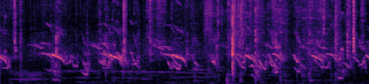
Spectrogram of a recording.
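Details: Grey francolin chicks calling in quick, high, falling peeps, many birds overlapping in a continuous twittering chorus, one sharp knock midway.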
